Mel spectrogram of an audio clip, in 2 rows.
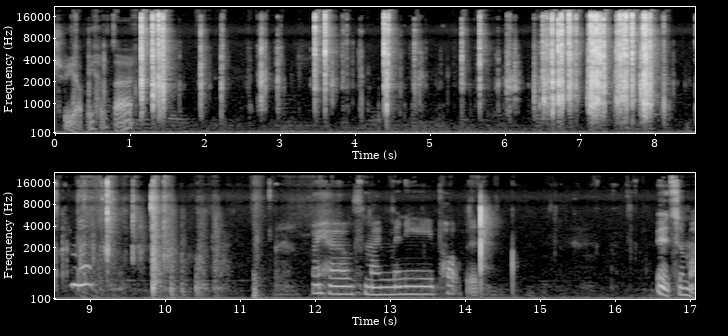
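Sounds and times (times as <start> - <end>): plastic fidget toys clicking: 0.5 - 9.3.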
